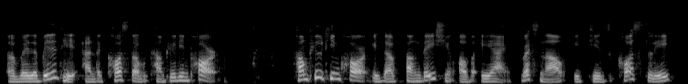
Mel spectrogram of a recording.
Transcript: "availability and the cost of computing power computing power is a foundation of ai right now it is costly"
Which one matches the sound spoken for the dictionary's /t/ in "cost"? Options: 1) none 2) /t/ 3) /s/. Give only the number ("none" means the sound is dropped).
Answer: 2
